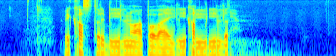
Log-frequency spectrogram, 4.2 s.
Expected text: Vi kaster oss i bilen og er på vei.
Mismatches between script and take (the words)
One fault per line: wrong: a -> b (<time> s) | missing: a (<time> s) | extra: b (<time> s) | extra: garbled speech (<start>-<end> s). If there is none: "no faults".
missing: oss (1.3 s)
extra: garbled speech (2.2-2.9 s)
